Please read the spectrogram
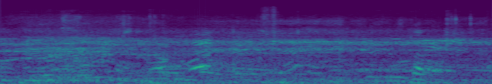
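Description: A horse whinnying, with its loudest call about a second in, over the chatter of people nearby.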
